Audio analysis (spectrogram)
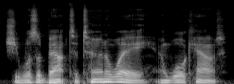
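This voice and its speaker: A man's voice: sits low, steady tone, normal speed, a little mellow. A man narrating a scripted piece of fiction as a storyteller.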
